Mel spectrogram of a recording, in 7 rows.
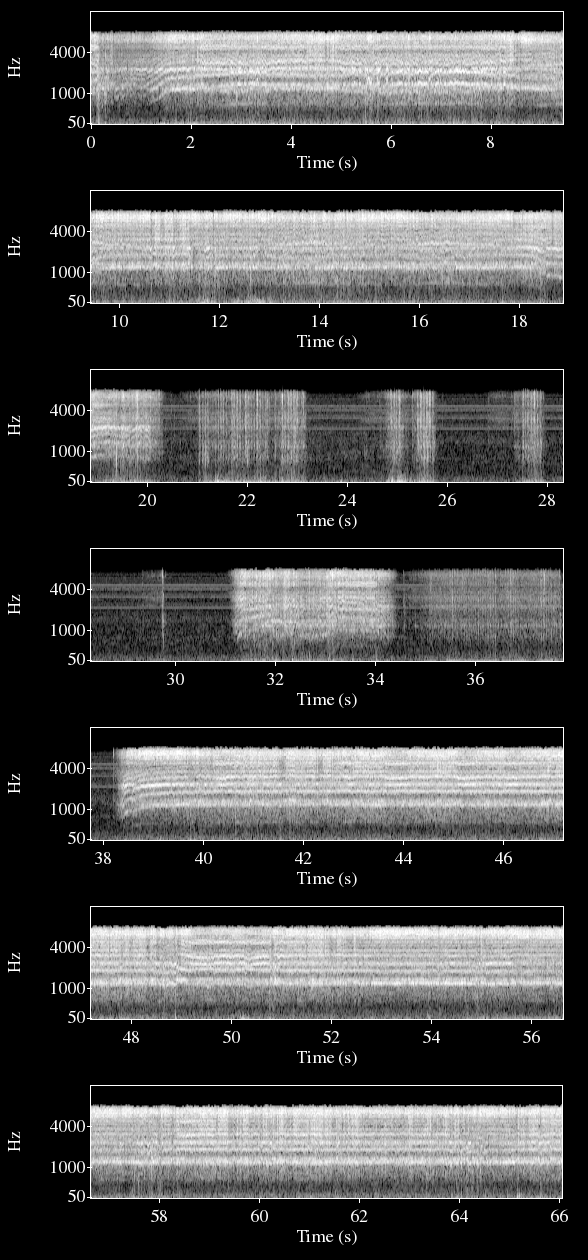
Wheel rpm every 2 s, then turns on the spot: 120, 160, 160, 160, 160, 160, 160, 160, 160, 110, 20, 20, 20, 10, 0, 50, 120, 30, 30, 130, 160, 160, 160, 160, 160, 160, 160, 160, 160, 160, 160, 160, 160.
20-28 34-38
